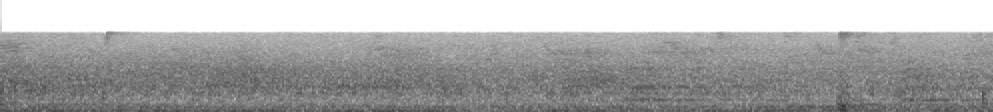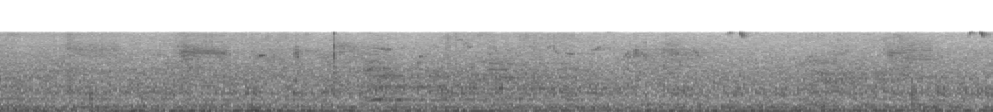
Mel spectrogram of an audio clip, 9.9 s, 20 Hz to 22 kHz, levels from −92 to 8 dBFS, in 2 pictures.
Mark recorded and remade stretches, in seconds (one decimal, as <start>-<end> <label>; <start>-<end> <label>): 0.0-5.0 recorded; 5.0-5.6 remade; 5.6-9.9 recorded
